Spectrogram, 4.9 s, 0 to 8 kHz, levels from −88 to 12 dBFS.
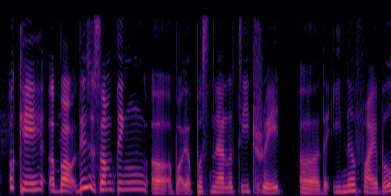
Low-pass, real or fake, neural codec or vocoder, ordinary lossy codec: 7.2 kHz; real; none; none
